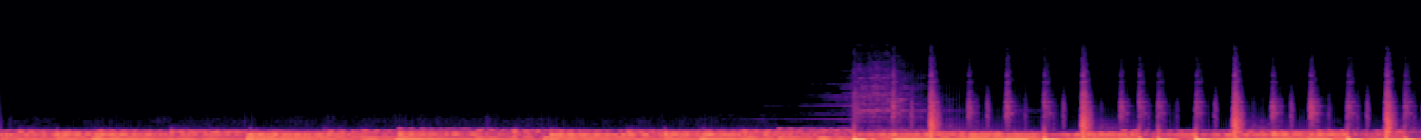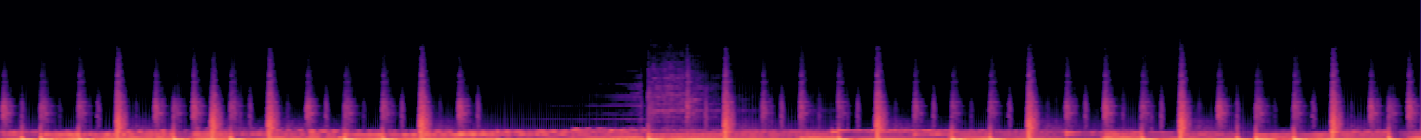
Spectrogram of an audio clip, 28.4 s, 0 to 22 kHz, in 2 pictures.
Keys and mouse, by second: 26.8 double click.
